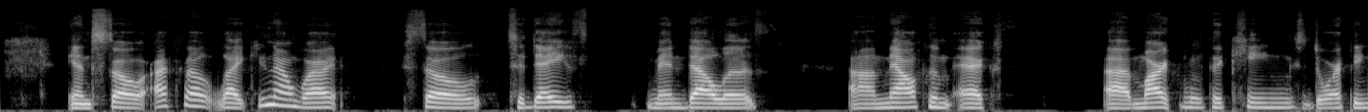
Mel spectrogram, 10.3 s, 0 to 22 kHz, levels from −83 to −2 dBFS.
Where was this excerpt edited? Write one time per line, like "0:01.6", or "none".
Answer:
0:02.9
